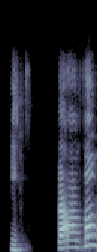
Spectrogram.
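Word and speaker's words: 읽다: 요거 발음 어떻해요? 익다가 맞는 발음이에요. 다가 그죠? 그러면 리을 기억 중에서 기억으로 발음났으니까 받침이 분명히 자음이 두 개인 거야.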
